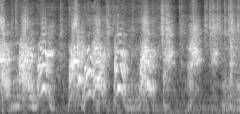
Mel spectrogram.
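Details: Yorkshire Terriers Buddy and Elmo attack a remote-control truck, giving sharp, high-pitched barks spaced roughly every half second to second, each ringing with a slightly whiny edge.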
